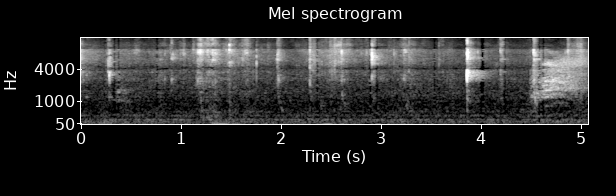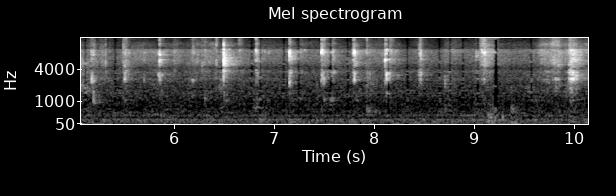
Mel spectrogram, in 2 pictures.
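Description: Close-up eating sounds as spicy-sauced octopus is chewed: wet chewing and lip smacking with many small clicks. There is a sharper snap about four seconds in, followed by a short hiss.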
